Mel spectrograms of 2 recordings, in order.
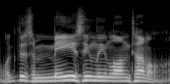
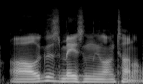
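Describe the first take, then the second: First: A touch of hammed-up wonder; mock awe. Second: Said in the usual way. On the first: Tutorial host hamming up awe at his long tunnel. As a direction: show off the tunnel like it's a marvel. Repeats, then "it's so scary.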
